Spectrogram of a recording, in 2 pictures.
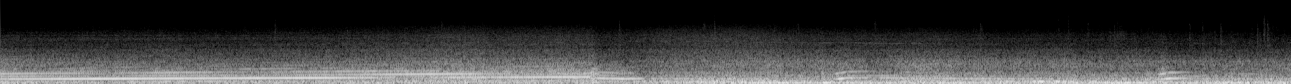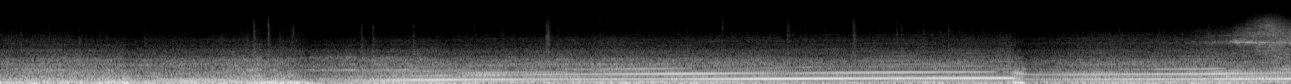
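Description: Audi B8 S4's supercharged V6, tuned and breathing through a Milltek non-resonated exhaust, heard from inside the cabin. It pulls hard with the revs climbing, then drops sharply about six seconds in. Short rising blips follow through the corner, then the engine climbs steadily again with another sharp drop a few seconds before the end, and a brief high squeal comes near the end.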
